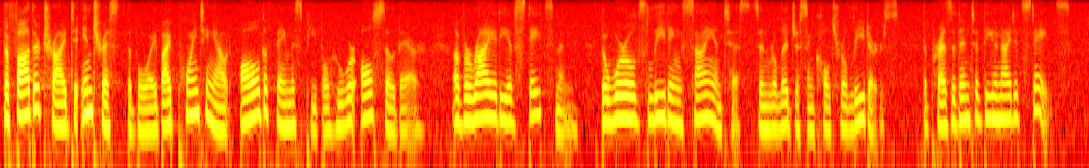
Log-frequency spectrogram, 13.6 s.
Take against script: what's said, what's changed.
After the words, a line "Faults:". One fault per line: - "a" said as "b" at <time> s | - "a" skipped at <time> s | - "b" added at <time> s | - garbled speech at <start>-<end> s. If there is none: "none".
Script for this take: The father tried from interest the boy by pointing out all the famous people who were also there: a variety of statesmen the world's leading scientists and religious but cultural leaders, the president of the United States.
The father tried to interest the boy by pointing out all the famous people who were also there: a variety of statesmen the world's leading scientists and religious and cultural leaders, the president of the United States.
Faults:
- "from" said as "to" at 0.9 s
- "but" said as "and" at 10.1 s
